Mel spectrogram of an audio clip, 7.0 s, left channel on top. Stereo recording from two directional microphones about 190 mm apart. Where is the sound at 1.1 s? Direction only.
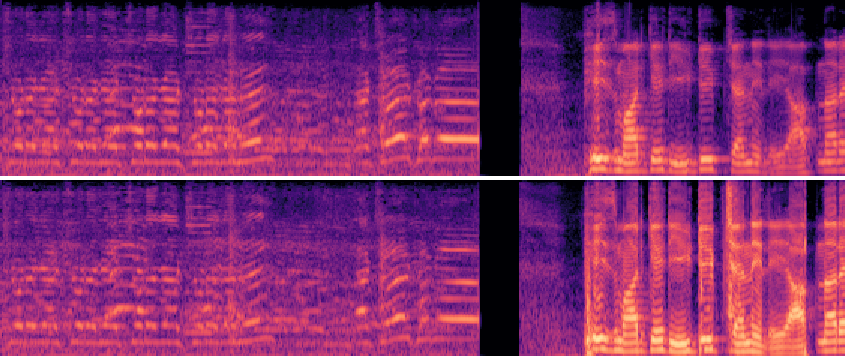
35° left (ahead or behind).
